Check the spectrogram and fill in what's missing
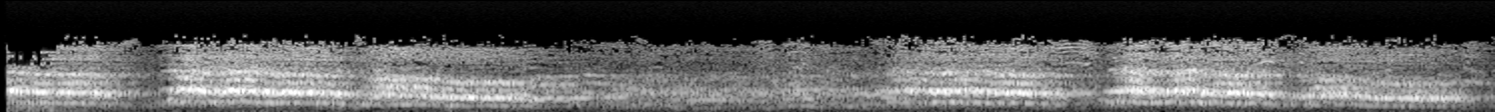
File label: Football Chant (Soccer Songs), Tune; Na, Na Darlo; Darlington Dfc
